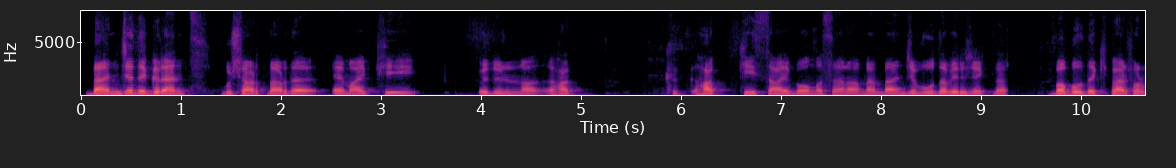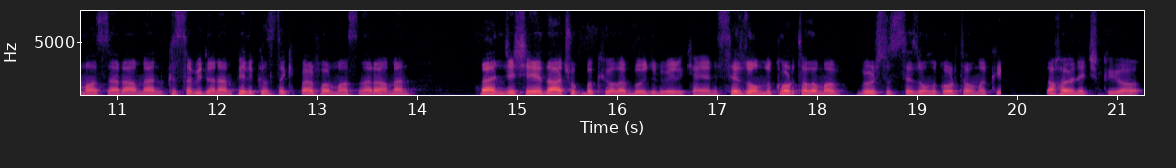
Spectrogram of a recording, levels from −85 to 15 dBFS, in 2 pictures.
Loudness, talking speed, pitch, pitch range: -28 LUFS, 115 wpm, 130 Hz, 120-140 Hz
